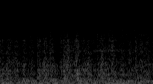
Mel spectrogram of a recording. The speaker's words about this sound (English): And it is a rainy Monday morning here. listening to the rain pitter-patter against the windshield of the truck as I record this podcast.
